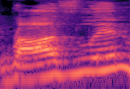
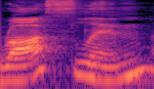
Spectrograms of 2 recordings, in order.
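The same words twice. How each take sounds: First: The middle consonant sounds like a z. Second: The middle consonant sounds like an s. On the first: The speaker calls it right. "give the Z" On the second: The speaker calls it wrong. "I was saying Roslyn, I think, from just the spelling"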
